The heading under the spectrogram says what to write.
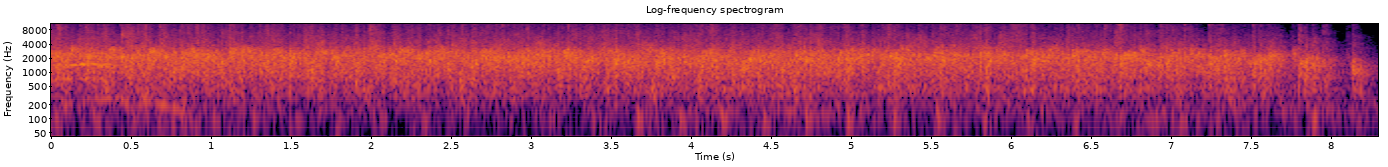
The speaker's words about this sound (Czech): Doufám, že to nebyl potlesk tak vřelý, protože všichni chtějí zápočet od Petra Juračky.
